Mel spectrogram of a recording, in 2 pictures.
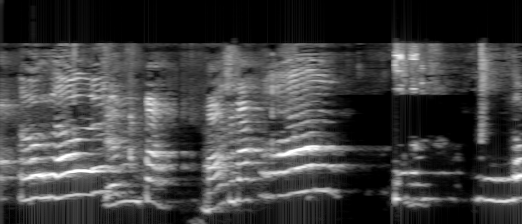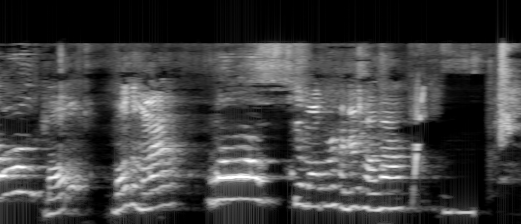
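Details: Domestic cat giving a run of drawn-out, wavering meows, each about a second long, some rising then falling in pitch, with short pauses between and speech-like voices mixed in indoors.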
